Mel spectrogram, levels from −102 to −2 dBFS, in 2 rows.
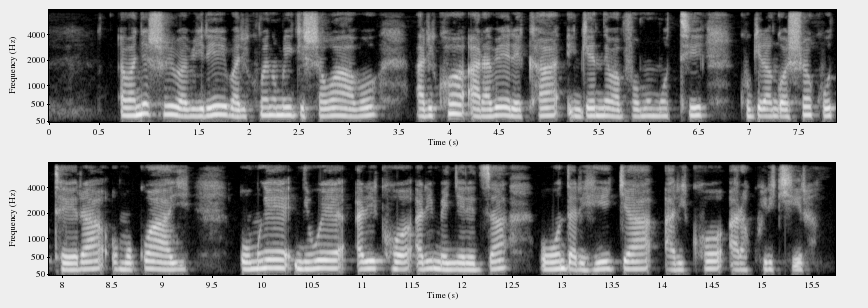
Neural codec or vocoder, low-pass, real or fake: none; 7.2 kHz; real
